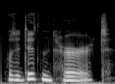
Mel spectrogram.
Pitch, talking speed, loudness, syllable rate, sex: 205 Hz, 205 wpm, -15 LUFS, 4.0 syllables/s, female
